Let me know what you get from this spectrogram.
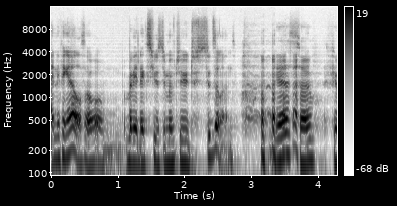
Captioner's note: chuckles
